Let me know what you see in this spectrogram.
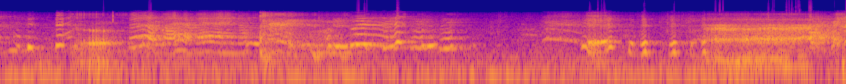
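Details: Adults competing for the best "trucker burp" after a night out: a series of loud, drawn-out, voiced burps with brief talk between them; they say some are fake.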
